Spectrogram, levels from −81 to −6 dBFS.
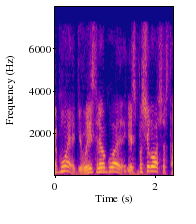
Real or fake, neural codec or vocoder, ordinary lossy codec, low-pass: fake; codec, 16 kHz, 2 kbps, FreqCodec, smaller model; AAC, 32 kbps; 7.2 kHz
